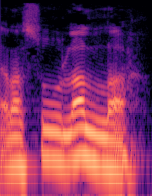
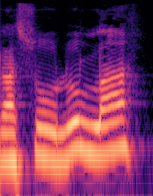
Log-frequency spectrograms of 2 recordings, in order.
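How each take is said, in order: First: The vowel after Rasul is an 'a' sound. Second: The vowel after Rasul is a 'u' sound. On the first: The sentence is left incomplete, lacking its predicate. The speaker calls it wrong. "avec la fatha sur le Rasul à la fin" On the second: Muhammad is the messenger of God, a complete sentence. The speaker calls it right. "au lieu de dire Rasulullah"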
